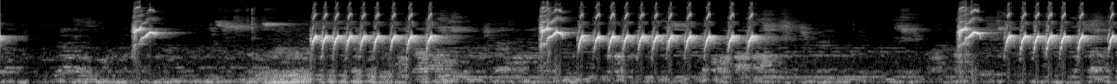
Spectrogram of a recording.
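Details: Bulbul known as cucak ranting, played as a bird-luring bait sound: three bouts, each opening with a harsh buzzy note and followed by a quick volley of high, falling chirps, with quiet gaps between.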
